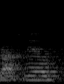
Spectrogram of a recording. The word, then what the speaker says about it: Rottweil: And then the towns themselves were called villes, so Rottwil, and that's how you pronounce it, Rottwil.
